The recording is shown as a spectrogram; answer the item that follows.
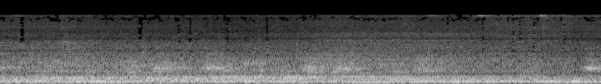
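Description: A steady low rumbling noise, like a motor vehicle or road traffic running close by.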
